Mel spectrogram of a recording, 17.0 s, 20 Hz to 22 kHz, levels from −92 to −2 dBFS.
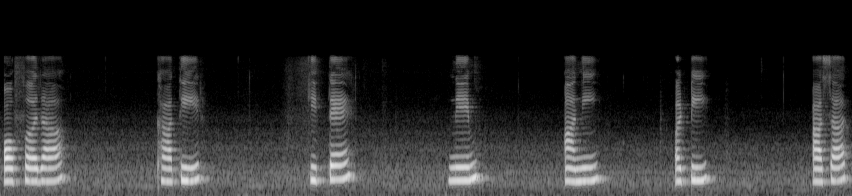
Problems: none marked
